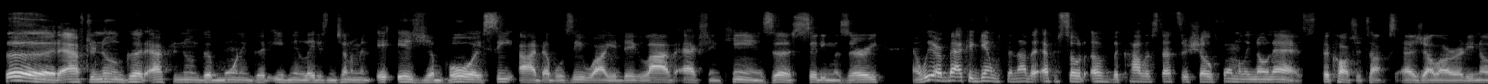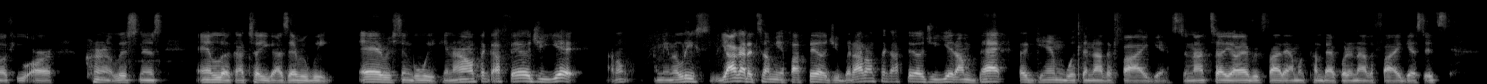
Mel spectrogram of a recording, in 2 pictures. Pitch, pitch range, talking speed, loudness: 105 Hz, 95-130 Hz, 235 wpm, -26 LUFS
